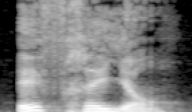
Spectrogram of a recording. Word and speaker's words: effrayant: Effrayant. Final T not pronounced. Effrayant.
